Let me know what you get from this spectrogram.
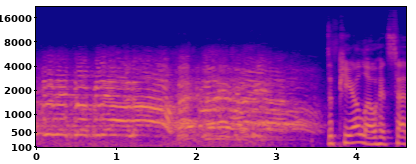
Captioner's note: crowd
